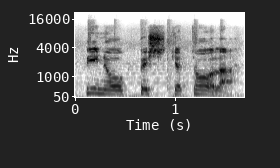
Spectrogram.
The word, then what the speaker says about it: Pino Pischetola: I want to introduce you to Mr. Pino Pischetola. Did I say it right? Yes, right. Yeah, very good. Better than my teachers at school.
